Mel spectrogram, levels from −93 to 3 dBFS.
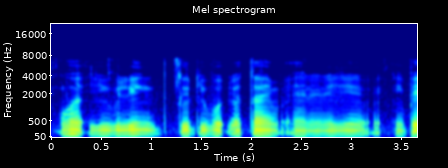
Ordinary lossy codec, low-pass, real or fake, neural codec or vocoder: none; 7.2 kHz; real; none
